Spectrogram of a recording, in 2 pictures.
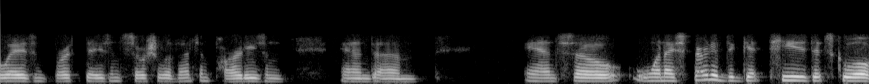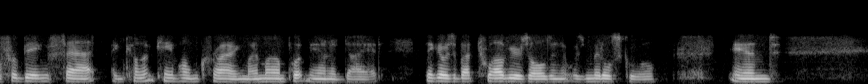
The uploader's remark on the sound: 100 Pounders Phone Meeting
